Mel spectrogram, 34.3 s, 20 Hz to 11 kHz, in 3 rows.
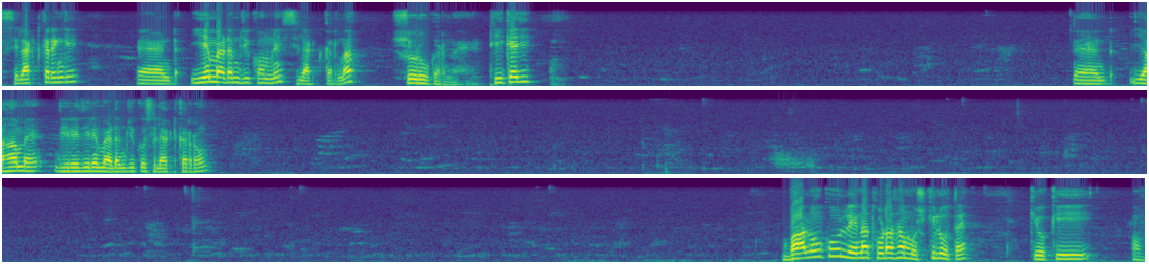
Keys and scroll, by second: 0.6-2.1 typing.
